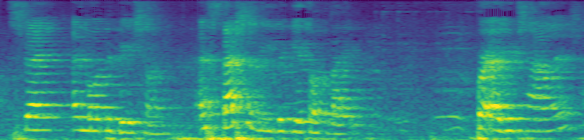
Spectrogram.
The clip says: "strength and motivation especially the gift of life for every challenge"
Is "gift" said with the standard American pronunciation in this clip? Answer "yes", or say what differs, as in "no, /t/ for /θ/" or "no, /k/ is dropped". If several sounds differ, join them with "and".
no, /f/ is dropped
